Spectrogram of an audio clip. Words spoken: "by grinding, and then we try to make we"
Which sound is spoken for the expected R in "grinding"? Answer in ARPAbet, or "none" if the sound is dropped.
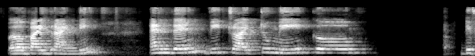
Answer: R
